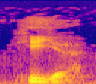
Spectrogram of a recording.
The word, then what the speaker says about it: here: The other thing I really loved was making 2 syllables out of the word H-E-R-E. Hia.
